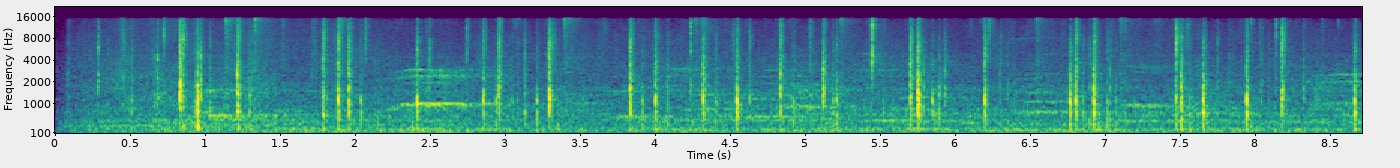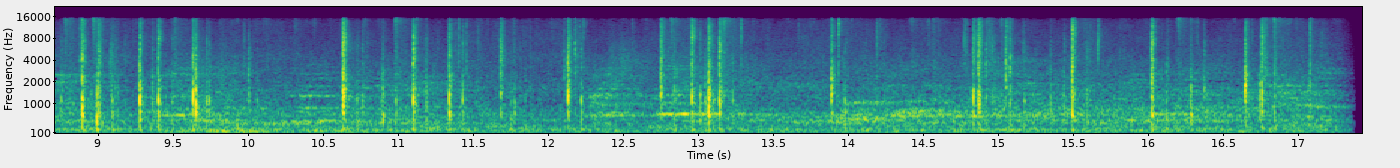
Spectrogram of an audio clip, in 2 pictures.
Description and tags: Rain2 FS
Short urban field-recording in Raval district of Barcelona at 11pm on a rainy evening. Recorded with an IPhone from a first floor balcony. Rain drops and people in the background.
